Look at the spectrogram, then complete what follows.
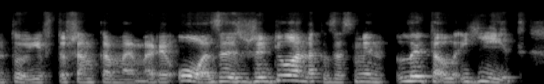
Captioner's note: speaks in Russian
